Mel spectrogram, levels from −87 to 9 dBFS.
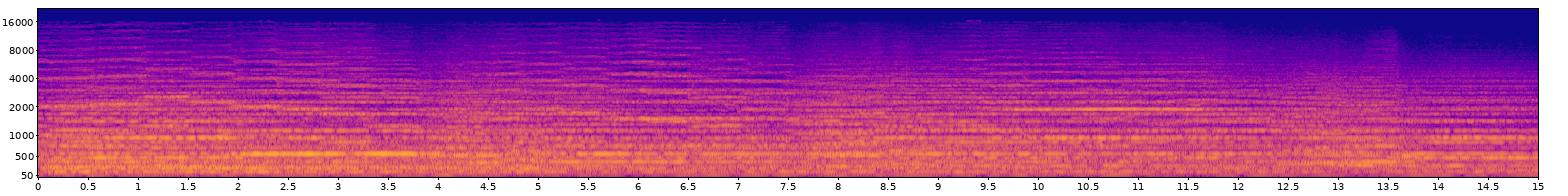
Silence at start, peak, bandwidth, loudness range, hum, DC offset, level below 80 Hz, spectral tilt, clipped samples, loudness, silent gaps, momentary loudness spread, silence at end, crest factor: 0 s; -2 dBFS; 15.5 kHz; 5 LU; none; under 0.1%; -40 dBFS; -6 dB/octave; under 0.1%; -17 LUFS; none; 7 LU; 0 s; 14 dB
